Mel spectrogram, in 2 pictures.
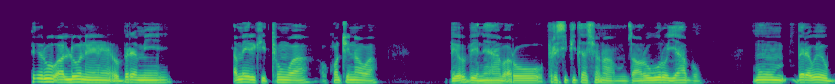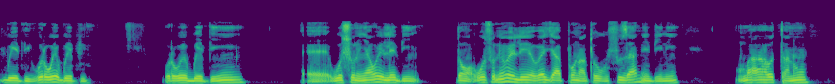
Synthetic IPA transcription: pe˦ɾu˦a˨lo˦nẽ˨o̰˨bɛ˦ɾɛ˨mĩ˦ | a˨me˦ɾi˦ki˨tʰũ˦wa˦o̰˨kɔ̃˦nti˦nã˦wa˦ | be˨o˦be˨nɛ̃˨a˨ba̰˨ɾo˦pɾe˦si˦pi˦t̪a˦si˦ɔ̰̃˦nã˨mũ˨zã˨ɾo˦wo˦ɾo˦ja˦bũ˨ | mũ˦bɛ˦ɾɛ˨we˦bwe˨bĩ˨wo˦ɾo˦we˦˨bwe˨bĩ˨ | wo̰˦ɾo˨we˦˨be˨bĩ˨ | ɛ̰˨wo˨so˨nĩ˨ɲã˦we˦˨le˦bĩ˨ | dɔ̃˨wo̰˨so˧nĩ˦we˦˨le˦o˨βɛ˦d͡ʒa˦po˦nã˨to˦u˨su˦za˦nĩ˨bĩ˨nĩ˦ | mã˦ho˦tã˨nũ˦

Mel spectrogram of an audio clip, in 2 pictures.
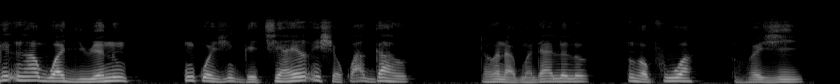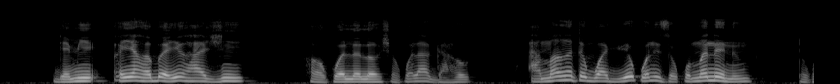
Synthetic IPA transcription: ɡʲe˦n̩˦ha˦ɓʷa˧ɡʲi˨wje˨nu˦ | ŋ̩˦kʷo˧ʒi˧ɡe˨t͡ʃi˨˧a˨ja˦n̩˦ʃe˨kʷa˦ɡa˦ho˧ | to˨ho˧nã˨ŋ͡ma˨da˦lo˦lo˧ | n̩˦ho˧pu˦wa˦ | n̩˨ɦo˧ʒi˧ | de˨mi˧o˦jã˦ho˧bo˦˨je˦ɦa˧ʒi˦ | ho˨kʷo˧lo˧lo˧ʃe˨kʷo˦la˦ɡa˨ɦo˧ | a̰˨ma˦n̩˦ho˦to˧ɓʷa˧ɡʲi˨wje˦kʷo˧nũ˦ze˨kʷo˧ma˦na˦˨nu˧n˦ | to˨k

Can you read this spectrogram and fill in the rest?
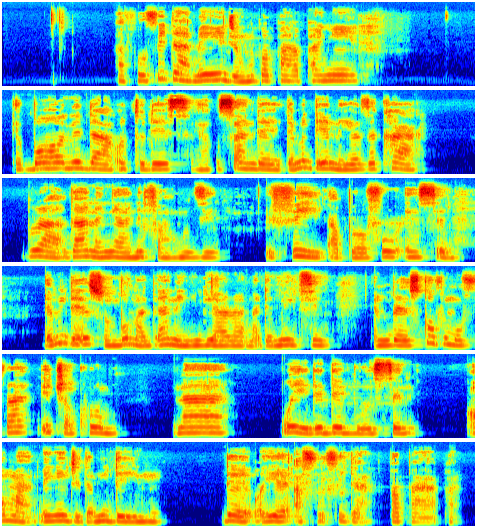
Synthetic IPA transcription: a˨pʰɔ˨fi˦da˦˨mɪ̃˦ɪ˦d͡ʑɪ˨mʊ̃˦pʰɔ˦pʰaː˦pʰa˦ɲɪ̃˦ | ɛ˨bɔː˦nɪ̃˦da˦˨ʔɔ̰˦tʰʊ˨dɪ˦sɪ˨a˨ʊ˨sã˦n˦dɛ˦˨dɛ˨m̃˦dɪ˦nã˨ja˦d͡zɪ˦kʰa˦˨ | bɾa˨ɡaː˦nã˨ɲɪ˦a˨nɪ̃˦fã˨ɦʊ̃˦di˦ | e˨fi˦a̰˨bɾɔ˨fʊ˦n̩˦sɛ̃˦m˨ | d̥ɛ̃˨m˦de˦sʊ̃˨m˨bʊ˦mã˨ɡa˦nã˨ɲĩ˦ɡi˦a˨ɾa˨mã̰˨dɛ̃˨˦m̃˦n˦tʰi˦ | m̩˨bɾɛ˨sku˦˨fʊ˦mʊ̃˨fɾa˦ɪ̰˦t͡ɕʰᶣa˨kʰɾõ˦m˨ | nã˦ | wʔɔ̰˦jɛ˨de˦de˦bu˨o˨sɛ̃˦m | ɔ̰˦mã˨mɪ̃˦ɲɪ̃˦d͡ʑɪ˨dɛ̃˨m˦de˦hʊ̃˦ | dɛ˦ɔ̰˨jɛ˦ʔa̰˨fo̰˨fi˦da˨pʰa˦pʰa˦˨pʰa˦

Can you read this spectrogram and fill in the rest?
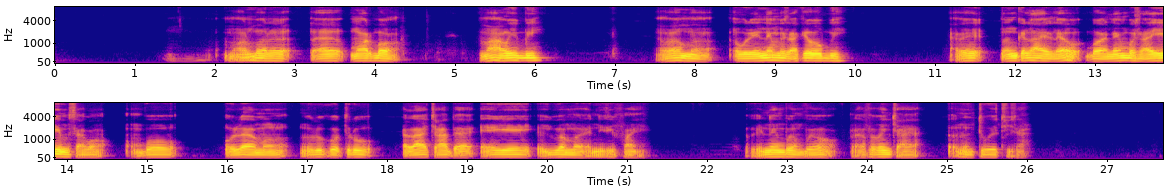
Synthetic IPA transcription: mɔ̰˦ɾbo˨ɾə˨ | lə˨˦mɔ˦ɾbɔ˨ | ma˦˨wi˦ɡ͡bi˦ | a̰˨wə˦˨mə˨ | o̰˨wu˨ɾi˨˦ne˦m˦bə˨sa˨ke˦wo˦ɡ͡bi˦ | a̰˨be˦ | mə˨ŋ̩˦kə˦la˦je˨lə˦bɔ˨ne˦m˦bo˨s̬a˨˦je˦mi˨sa˨bɔ̰˨ | m˨bo˦ | o˨lə˨mu˨nṵ˨ɾu˦˨ko˨tu˦ɾu˦ | ḛ˨la˦t͡ʃa˦˨də˨e˦jḛ˦˨ju˦a˦mə̰˨nḭ˨ɾḭ˦fa˦˨ɲḛ˨ | wo˨ɾḛ˨˦nẽ˦m˦be˨m̩˨bo˨˦o˦˨lə̰˨˦fe˦be˦n̩˦t͡ʃa̰˨˦˨ | nṵ˨tu˦we˦tu˦i˨sa˨

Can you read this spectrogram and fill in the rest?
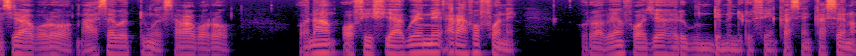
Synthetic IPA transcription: n̩˨si˦ɾa˨βo˨ɾo˦ma̰˨sa˦βa˦tu˦ŋ˨e˨sa̰˦βa˦˨βo˨ɾo˦˨ | o̰˨na˦ŋo̰˨fe˨fi˨a˨ɡʷe˦ne˦ʔa̰˦ɾa˨fo˦fo˨ne˨ | o˨ɾo˨a˨βe˦fo˨d͡ʒe˦ɦa˨ɾi˦bu˨n̩˨˦de˨me˨ni˨ɾo˨fe˨ŋ˨ka˦se˦ŋ˦ka˦se˦no˨

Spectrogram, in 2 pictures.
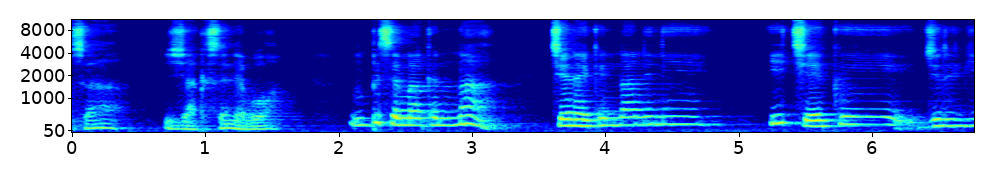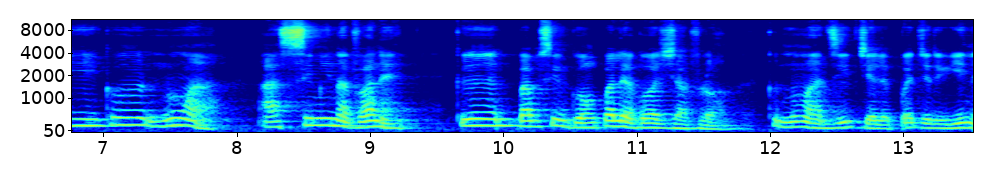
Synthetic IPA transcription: sa˦˨ | ʒa̰˨ki̥˨se˦nḛ˨bɔ̰˨˦ | m̩˦pi˦se˧ma˧ki˧na˦ | t͡ʃe˧ne˨˧˨ki˧˦na˦ni˦ni˦ | i˦t͡ʃe˧ki˦d͡ʒi˧ɾi˧ɡʲi˧˦ku˦nu˦waː˨˧ | si˦mi˦na˨va˦ne˨ | ki˦ɓa˧bi˦si˦˨ɡo˧n˧˦kʷa˦le˧˨ɡo˧˨ʒa˨vlo̰˨ku˦nu˦wa˨d͡zi˦d͡ʒɛ˨le˨k͡pe˦d͡ʒi˧ɾi˧˨ɡʲi˦n˨

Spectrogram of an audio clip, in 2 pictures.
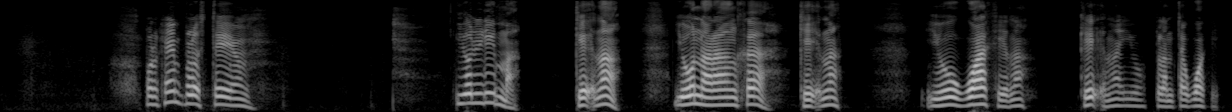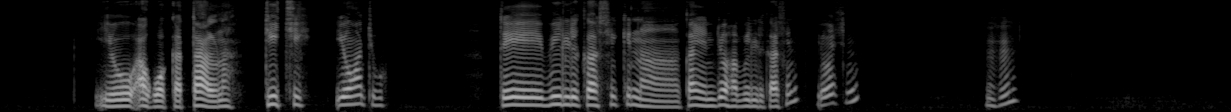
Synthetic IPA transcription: po˧ɾe˧xe˦mplo˧e˧st̪e˧ | i˦o˦li˦mã˨ | ke˨ʔnã˦˨ | i˧o˦nã˧ɾã˦ŋxa˦ | ke˨ʔnã˦˨ | i˧o˦ɣʷa˦he˨nã˦˨ | ke˦ʔḛ˨nã˦˧i˧o˧pla˧nt̪a˦˧ɣʷa˦he˨ | i˧o˧a˧ɣʷa˨ka˨t̪a˦˨lnã˧˨ | t̪i˦t͡ʃi˧ | i˧o˧˦ã˦t̪ʲu˧ku˧ | t̪e˧βi˧li˧ka˧ʃi˧ki˦nã˨ka˦ɲã˧nd̪jo˦˧ɦa˧βi˧li˧ka˧ʃi˦nĩ˦˧o˦ʃi˧˦nĩ˦ | ũ˧h

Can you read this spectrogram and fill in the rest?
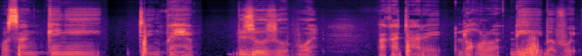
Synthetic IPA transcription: fʊ˨sa˦ŋkɛ˦ŋɪ˦ | tɪ˦ŋk͡pɛ˦hɛ˦ | zo˦ʔzo˨pʊ˦a˦ | b̥a˦ka˦tʰa˦ɾɪ̰˨lɔ˦ɣʊ˦ɾʊ˦a̰˦˨dɪ̰˦ba˨vʊ̰˨ɪ˨

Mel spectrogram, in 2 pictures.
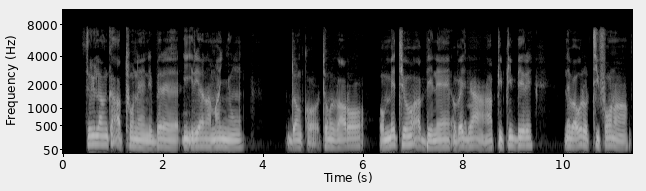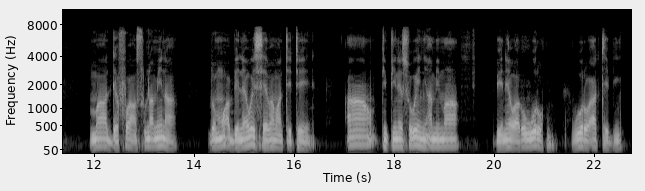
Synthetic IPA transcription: si˦ɾi˦lã˦ŋ˦kaː˦˨tʰo˨nɛ̃˨nĩ˨bɛ˦ɾɛ˨i˦i˦ɾi˦a˦nã˨mã˦ɲũ˦ | dɔ̃˨ŋkɔ̰˨to˦mẽ˨vã˨˦ɾɔ˦ | o˨me˦tʰi˦o˦a̰˨be˨nɛ̃˦o˨bɛ˦d͡ʒa˦˨ã˨pĩ˦pĩ˦be˦ɾe˦ | ne˦βa˨we˦ɾo˨tʰi˦fɔ̃˦nã˨ | mã˦dɛ˨fo˦ã˨su˦nã˧mĩ˦nã˨ | dɔ̃˨mõ˦a̰˨be˨nɛ̃˦we˦sɛ˨˦βa˦mã˨te˨te˦ | ã˦pĩ˨pĩ˦ne˧so̰˦we˦ɲã̰˦ʔã̰˨mĩ˦mã˦ | be˨nɛ̃˦˨wa˨ɾo˦wo˦ɾo˨ | wo˦ɾo˨ʔa̰˨tʰe˨bĩ˦

